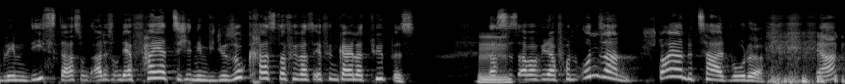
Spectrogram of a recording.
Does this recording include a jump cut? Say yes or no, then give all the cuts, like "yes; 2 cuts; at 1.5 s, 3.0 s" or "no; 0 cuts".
no; 0 cuts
